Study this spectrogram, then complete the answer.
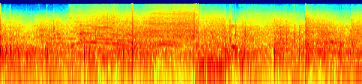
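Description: A fountain firework roars and sprays sparks.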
